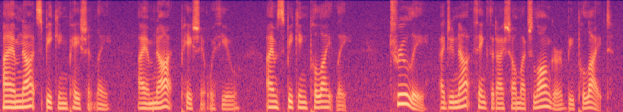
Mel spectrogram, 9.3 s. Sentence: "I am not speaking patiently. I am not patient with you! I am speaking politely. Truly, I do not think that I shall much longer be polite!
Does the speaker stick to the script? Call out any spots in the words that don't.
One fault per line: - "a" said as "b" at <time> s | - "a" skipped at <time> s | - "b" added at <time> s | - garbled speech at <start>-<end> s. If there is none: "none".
none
